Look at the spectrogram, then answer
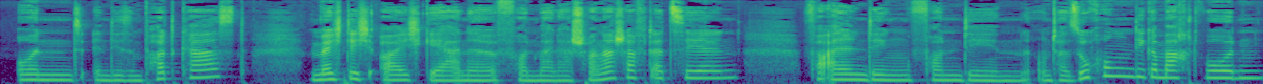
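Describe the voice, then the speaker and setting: This woman's voice sits at a medium pitch and moves at a fairly slow pace. Her intonation is lively. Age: 20s. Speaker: parenting podcast host, new mother. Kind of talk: solo podcast monologue.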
